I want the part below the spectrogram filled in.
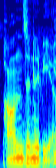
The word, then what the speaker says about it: Ponzinibbio: Ponzinibbio.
